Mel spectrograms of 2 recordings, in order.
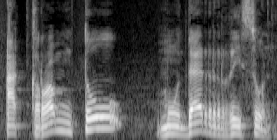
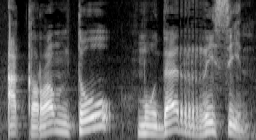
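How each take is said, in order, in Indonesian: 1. Kata terakhir diakhiri bunyi u. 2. Kata terakhir diakhiri bunyi i. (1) "tidak boleh dibaca marfu'" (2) "Dengan mengkasrah mudarrisin"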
